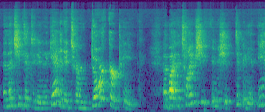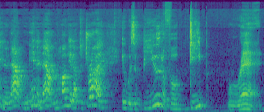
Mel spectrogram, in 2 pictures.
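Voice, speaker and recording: Female storytime host, very lively pitch, expressive read-aloud with chatty asides, recorded at a distance in an echoey room. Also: normal speed. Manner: expressive, childlike wonder, rhetorical questions to listeners. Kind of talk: reading a picture book aloud to children with chatty asides. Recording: roomy echo, distant microphone.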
